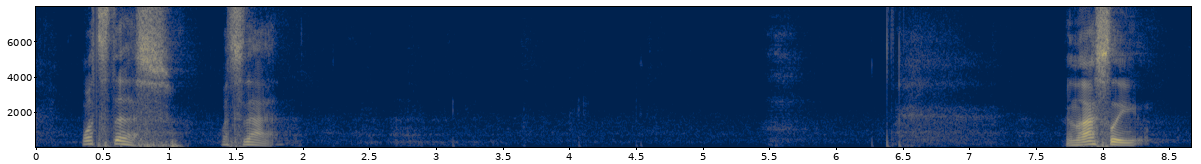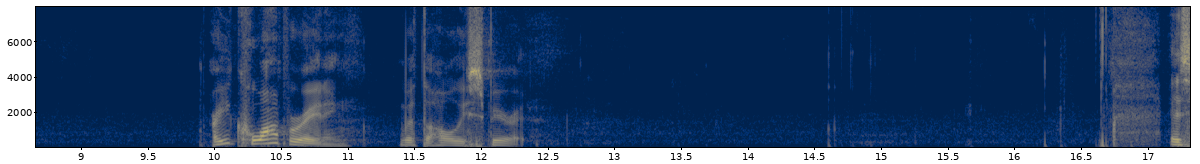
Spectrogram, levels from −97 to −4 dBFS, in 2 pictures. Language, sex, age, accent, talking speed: English, male, 40-59, American, 50 wpm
